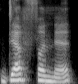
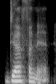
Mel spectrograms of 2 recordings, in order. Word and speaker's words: definite: at this one um definite remember often that middle syllable is schwad definite well what letter is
